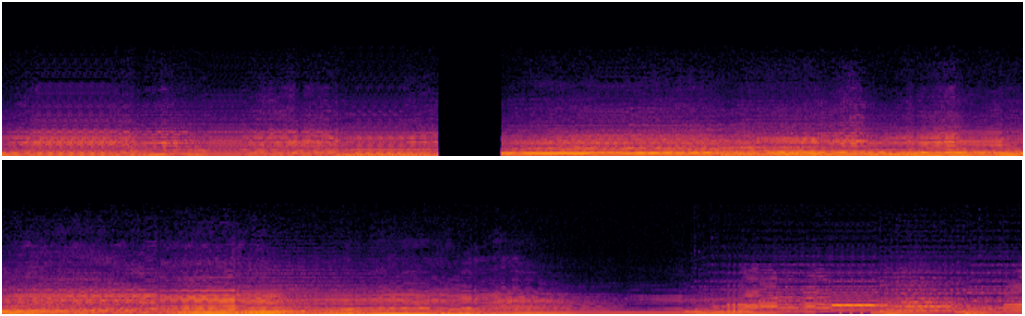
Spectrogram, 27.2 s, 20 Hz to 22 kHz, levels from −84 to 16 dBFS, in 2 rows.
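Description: From 0.61 to 1.44 s the audio stutters as repeated frames replay a 139 ms block six extra times. The same fault returns at 2.84 to 3.18 s (a 70 ms block, five extra plays) and at 4.79 to 5.34 s (139 ms, four extra plays). The decoder was handed the same compressed run more than once, which fits chunks of a few frames being resent. On a waveform these show as identical shapes tiled side by side. On a spectrogram the same pattern repeats in columns.

From 5.82 to 6.66 s there is an audio dropout to silence lasting about 0.84 s. The sound cuts off abruptly and returns just as abruptly, with no room tone in between. Whatever occurred in that gap is lost. The likely cause is a momentary loss of input, where the recorder kept writing silence. It appears as a flat line on the waveform and a fully black band across all frequencies on the spectrogram.

The repeated frames resume at 8.04 to 8.27 s (a 116 ms block, two extra plays), 23.32 to 23.45 s (70 ms, two) and 24.80 to 25.22 s (139 ms, three). 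These show the same tiled waveform shapes.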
